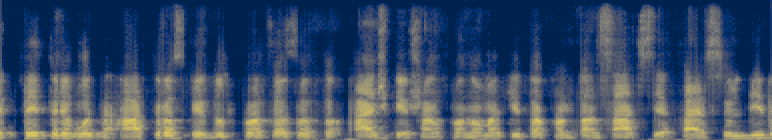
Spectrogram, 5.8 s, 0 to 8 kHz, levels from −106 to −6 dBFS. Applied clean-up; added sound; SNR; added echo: neural mask model Resemble Enhance denoiser.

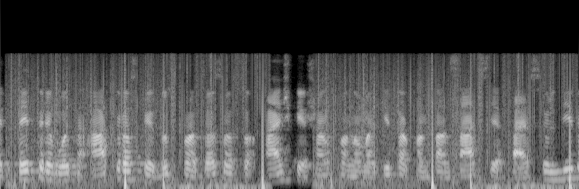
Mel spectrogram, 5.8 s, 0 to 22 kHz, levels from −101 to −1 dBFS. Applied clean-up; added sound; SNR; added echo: none; Crackle; 8 dB; none.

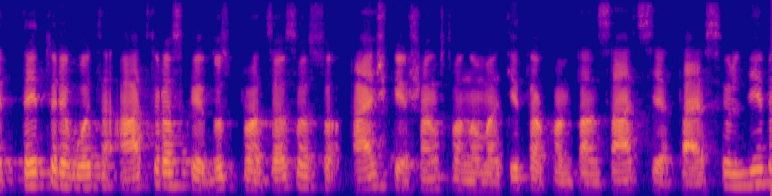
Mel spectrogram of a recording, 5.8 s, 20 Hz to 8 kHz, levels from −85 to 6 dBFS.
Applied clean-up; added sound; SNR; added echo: none; none; none; none.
